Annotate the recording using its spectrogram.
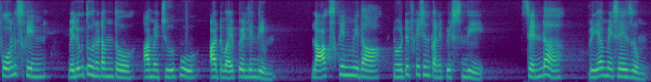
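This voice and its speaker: A woman reading a dramatic romance story aloud in a steady storytelling manner. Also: medium pitch, moderate pace, long pauses. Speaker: narrator. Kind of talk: scripted story narration. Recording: reverberant, slightly dull audio.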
